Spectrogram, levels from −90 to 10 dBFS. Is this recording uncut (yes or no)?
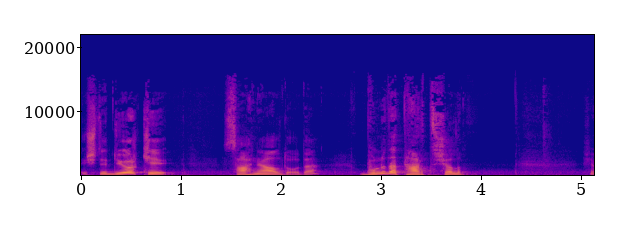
no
